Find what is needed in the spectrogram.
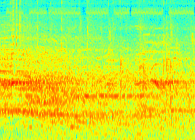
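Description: Several people's voices calling and shouting at once during an indoor youth soccer game, with no words clearly made out.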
